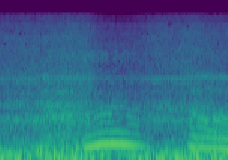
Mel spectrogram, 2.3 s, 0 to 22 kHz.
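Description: Steady low rumble of a 2019 Yamaha Tracer 900 GT's three-cylinder engine, mixed with wind and road noise, while riding at cruising speed. A short hummed voice sound rises and falls about a second in, and another voice begins near the end.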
